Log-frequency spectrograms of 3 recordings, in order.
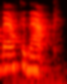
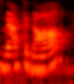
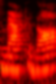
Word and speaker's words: Mackinac: say that anyway so the C is pronounced like a W okay so if I were you see that's Mackinac Island not neck-and-neck Island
